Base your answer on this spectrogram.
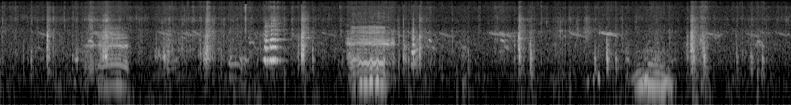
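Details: Goats bleating: several loud, wavering, harmonic bleats with a nasal tremble, near two, four and a half, six and eleven seconds, separated by quieter gaps with sharp clicks and knocks in the background.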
